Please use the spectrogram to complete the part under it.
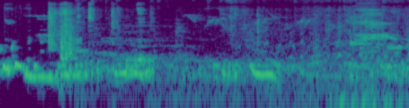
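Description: Pigeons brought from Tamil Nadu coo in soft repeated phrases close by, with rustling and other faint background noise and no talking.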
